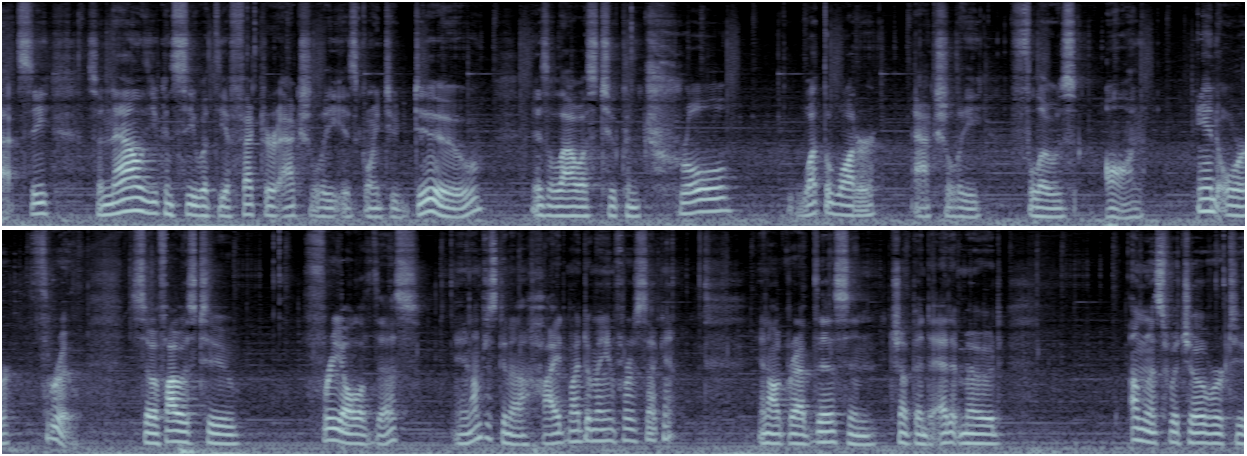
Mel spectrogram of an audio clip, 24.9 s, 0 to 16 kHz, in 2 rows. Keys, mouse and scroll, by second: 2.4 click, 3.5-6.3 drag, 6.6-9.8 middle drag, 15.1-15.5 drag, 16.8 right click, 17.8 h, 19.1-19.9 right drag, 20.7 Tab, 21.3 middle click, 22.1-23.7 scroll up 3, 24.5 click.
